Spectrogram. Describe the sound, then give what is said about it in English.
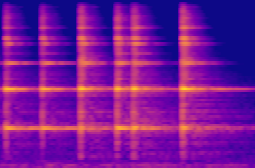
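A short theme sting for the A Toast and a Roast segment, made of six bright glass clinks in an uneven rhythm, each chime ringing with a sustained high tone that fades out after the last strike. No voices. “And that was the A Toast and a Roast theme.”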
